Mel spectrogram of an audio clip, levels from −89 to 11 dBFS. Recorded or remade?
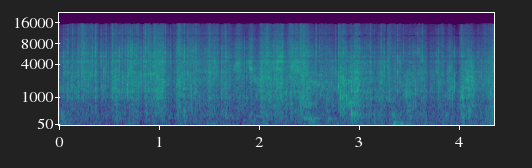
remade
